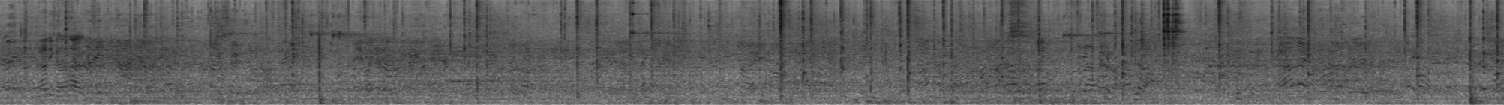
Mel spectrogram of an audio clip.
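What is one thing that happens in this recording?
Many players chatter and call out in the echoing hall.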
